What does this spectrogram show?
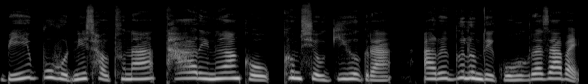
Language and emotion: Bodo, fearful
